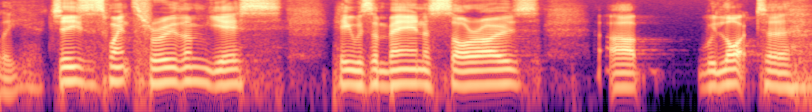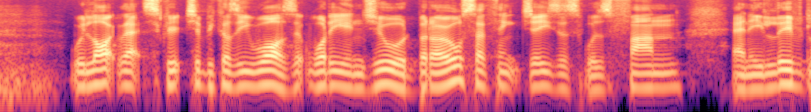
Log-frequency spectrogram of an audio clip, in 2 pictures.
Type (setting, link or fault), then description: setting, large echoing room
